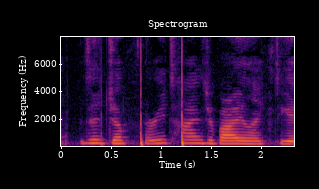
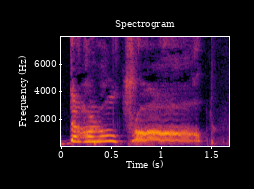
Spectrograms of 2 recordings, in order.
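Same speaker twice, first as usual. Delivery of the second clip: higher, louder, slow proud yell; mock triumphant shout; 9 semitones higher, 8 dB louder, much slower than usual. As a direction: bellow the punchline like a bad Trump. Punchline shouted in a put-on voice.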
